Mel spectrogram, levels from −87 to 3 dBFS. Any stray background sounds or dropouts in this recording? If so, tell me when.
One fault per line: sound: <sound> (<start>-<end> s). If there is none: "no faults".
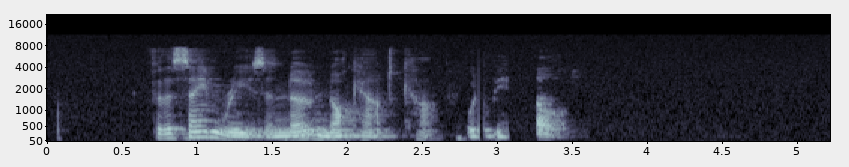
no faults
